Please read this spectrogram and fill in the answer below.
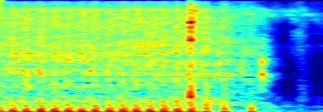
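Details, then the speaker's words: Honda Beat FI scooter after spark plug replacement and manual reset: idle now stable but engine stumbles and hesitates under throttle, beat faltering; throttle body/IACV reset planned next. "Ya dia nggak mau di gas spontan ya dia masih lambat ya masih melebet untuk langsam dia udah stabil Ya udah bagus ya jadi kita harus lakukan seperti tadi ya riset manual nah ini gasnya dia agak brebet"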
